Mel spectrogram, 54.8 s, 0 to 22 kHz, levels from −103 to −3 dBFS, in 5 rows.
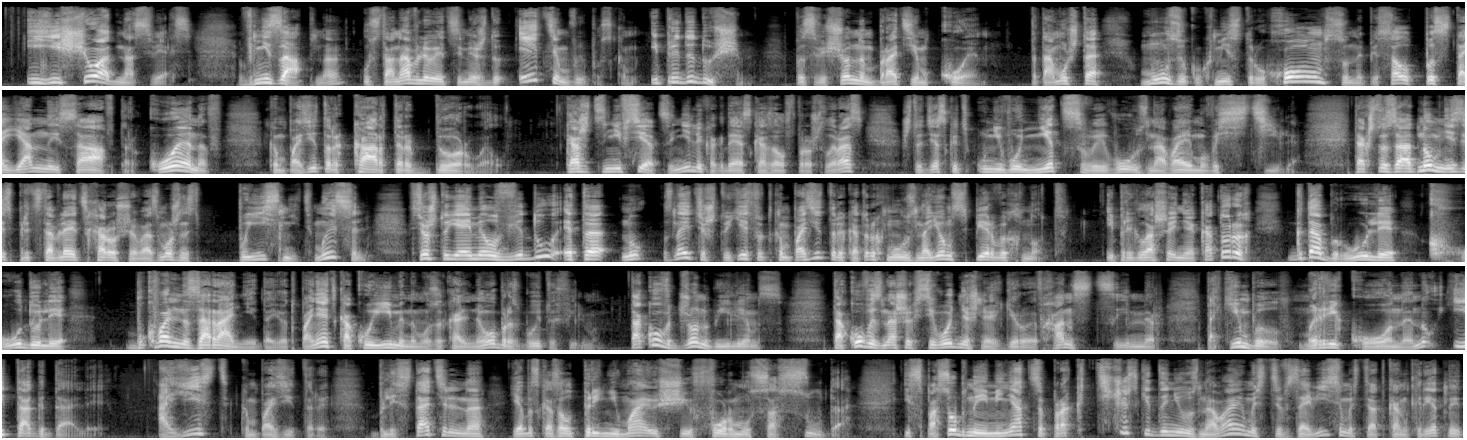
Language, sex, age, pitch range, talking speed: Russian, male, 30-49, 105-170 Hz, 145 wpm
